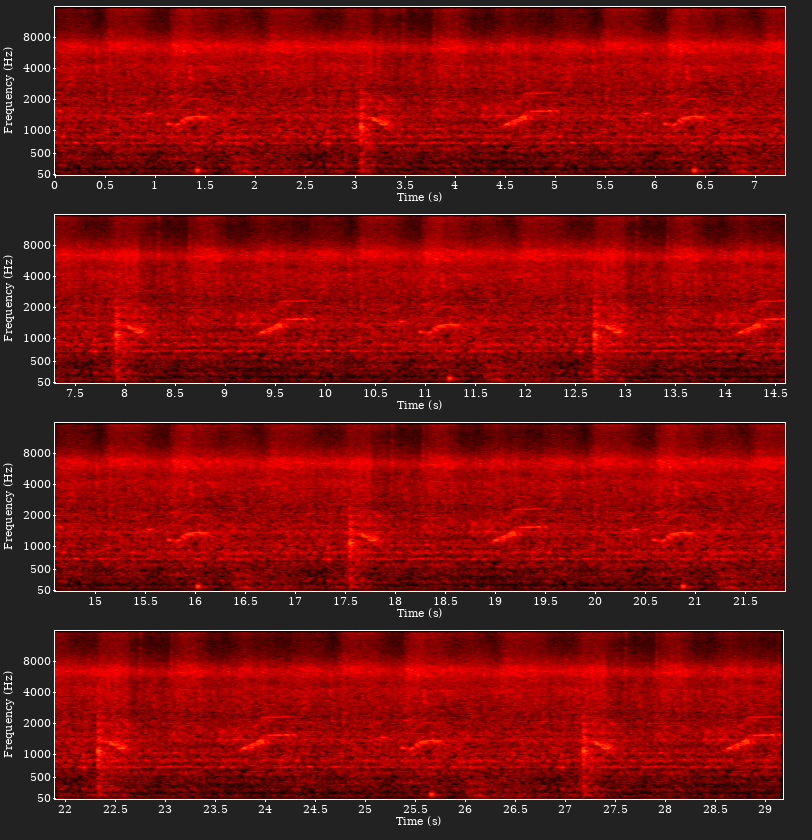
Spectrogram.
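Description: Hilsa fish pieces frying in hot oil in a karahi, a steady sizzle, with the metal spatula scraping and knocking against the pan now and then as the pieces are turned. A short rising chirp repeats faintly about every second and a half.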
